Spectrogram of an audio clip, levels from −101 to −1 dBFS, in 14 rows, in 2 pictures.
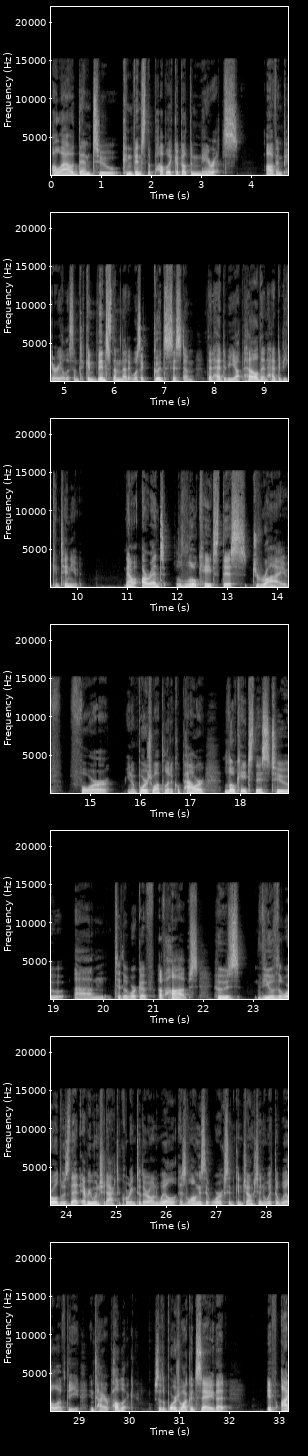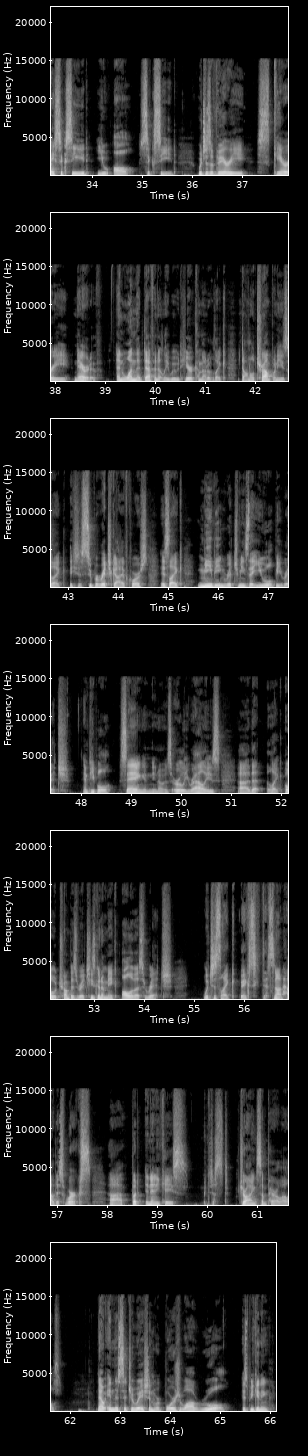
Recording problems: none

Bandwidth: 15 kHz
